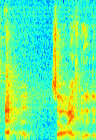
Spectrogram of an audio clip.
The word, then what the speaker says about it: Ahmed: I'm going to Yeah. pronounce my name like how a Pakistani would say it. I'm not Arab, Yeah. so I don't do the Arabic pronunciation. But then I'm getting Ahmed.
